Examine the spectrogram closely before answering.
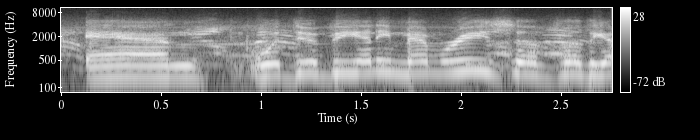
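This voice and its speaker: A man speaks in a high voice. Noticeable background noise can be heard behind him. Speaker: radio color commentator. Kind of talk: postgame radio interview.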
